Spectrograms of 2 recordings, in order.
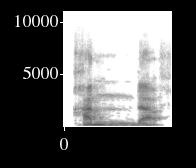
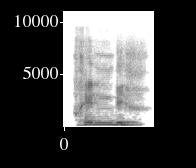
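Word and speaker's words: خندف: Khandaf, bukan Khandaf ini bacanya. Khindif, dengan kasrahkan.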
